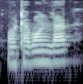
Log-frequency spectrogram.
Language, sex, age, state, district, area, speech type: Odia, male, 18-30, Odisha, Bargarh, rural, spontaneous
